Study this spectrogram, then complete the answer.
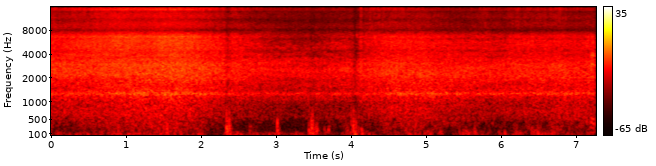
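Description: Waves and wind at Pulau Ruku beach in Aceh Tamiang: a constant broad roar of surf with wind buffeting the microphone, and a few soft thuds of breaking water.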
